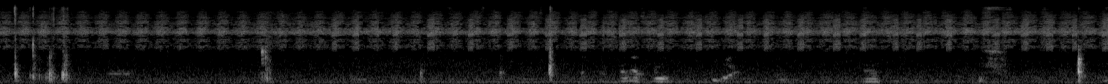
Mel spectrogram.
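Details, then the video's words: A loud, unbroken high-pitched cicada buzz on a summer day at an Adriatic seaside campsite in Croatia, with faint pulsing. Occasional clicks and soft knocks are heard. "nature cicadas sound"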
